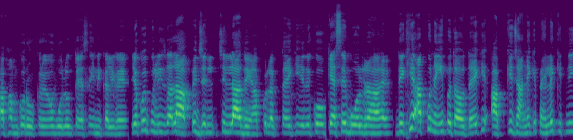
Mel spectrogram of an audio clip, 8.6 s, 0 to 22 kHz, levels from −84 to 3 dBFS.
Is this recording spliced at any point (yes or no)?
yes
